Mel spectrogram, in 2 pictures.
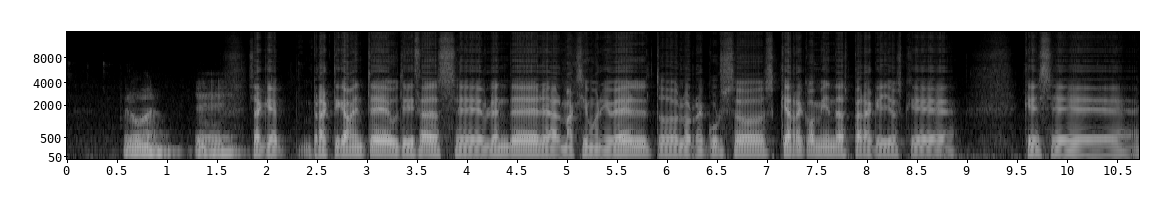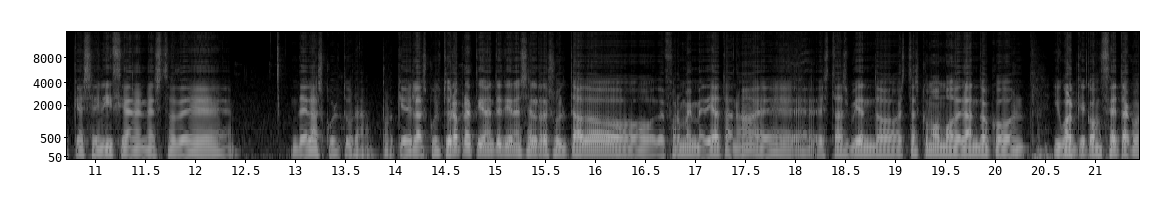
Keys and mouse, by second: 1.8 KP_1, 2.7 f, 3.7 f, 6.9 i, 9.1 KP_3, 9.8 g, 10.0 f, 10.2 f, 14.6 KP_1, 17.9 shift+d, 19.1 KP_3, 20.5 s.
